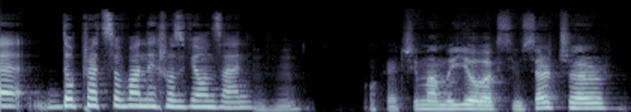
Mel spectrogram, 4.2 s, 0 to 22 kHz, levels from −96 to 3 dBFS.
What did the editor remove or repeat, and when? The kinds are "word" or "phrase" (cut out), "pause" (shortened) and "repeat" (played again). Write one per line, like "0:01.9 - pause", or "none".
0:02.2 - pause

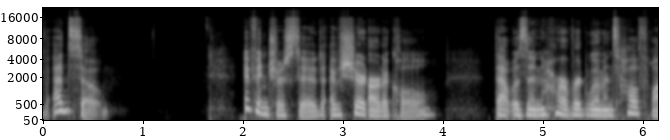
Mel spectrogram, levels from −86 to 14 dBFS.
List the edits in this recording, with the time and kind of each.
0:03.2 - word

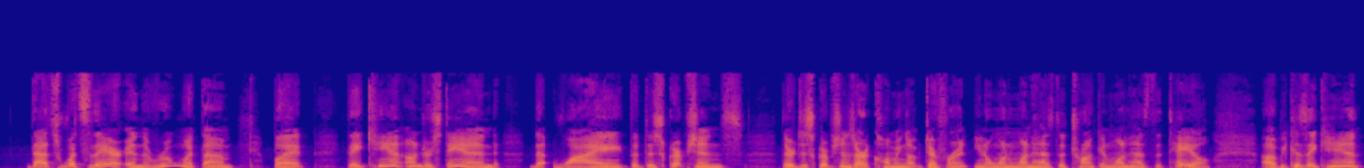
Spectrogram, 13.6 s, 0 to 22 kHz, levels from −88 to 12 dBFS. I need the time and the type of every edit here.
none

